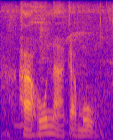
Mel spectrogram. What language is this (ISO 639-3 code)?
sot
